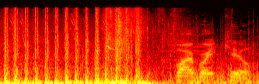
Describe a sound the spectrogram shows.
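An automatic rifle fires a rapid, loud burst.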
